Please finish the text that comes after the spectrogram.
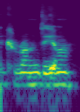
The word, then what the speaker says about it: corundum: which does but the shooting script does say corundum she does pronounce it correctly um the computer announces that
